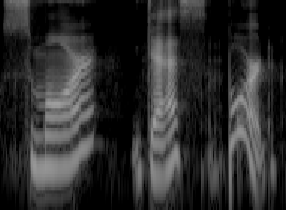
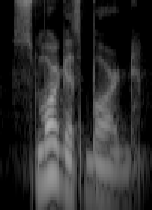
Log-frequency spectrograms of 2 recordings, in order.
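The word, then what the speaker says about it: smörgåsbord: it slow smorgus smorgus Bor there you go smorgus board smorgus board there you go there we go see and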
